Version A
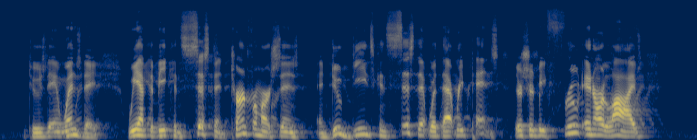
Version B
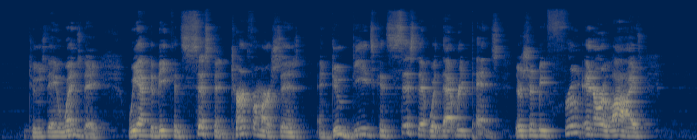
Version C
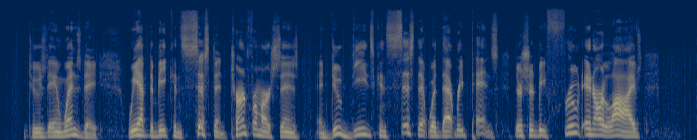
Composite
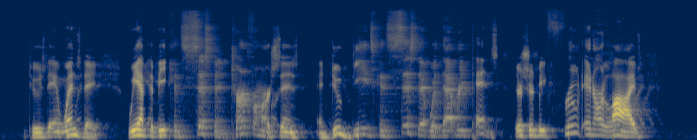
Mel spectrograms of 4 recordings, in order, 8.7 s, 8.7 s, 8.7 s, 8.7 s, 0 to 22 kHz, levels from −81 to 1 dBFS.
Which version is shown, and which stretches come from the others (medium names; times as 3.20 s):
A
2.12–3.34 s: from B
4.48–5.93 s: from B
7.11–7.66 s: from C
